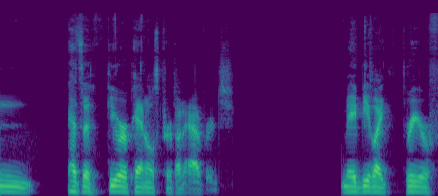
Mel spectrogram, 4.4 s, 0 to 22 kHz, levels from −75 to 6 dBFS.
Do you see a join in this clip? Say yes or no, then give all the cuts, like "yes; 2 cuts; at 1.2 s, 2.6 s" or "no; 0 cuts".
yes; 2 cuts; at 1.1 s, 1.7 s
